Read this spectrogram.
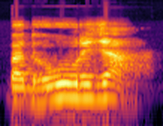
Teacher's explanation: इसमें दीर्घ उ और दीर्घ उ मिलकर के दीर्घ उ हो रहा है। बधु धन ऊर्जा।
